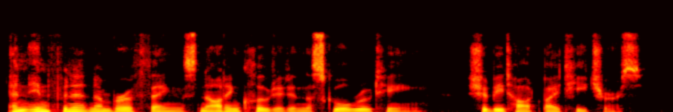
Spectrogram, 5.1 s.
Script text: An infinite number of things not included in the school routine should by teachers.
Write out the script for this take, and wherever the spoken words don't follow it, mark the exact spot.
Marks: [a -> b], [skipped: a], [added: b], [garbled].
An infinite number of things not included in the school routine should [added: be taught] by teachers.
